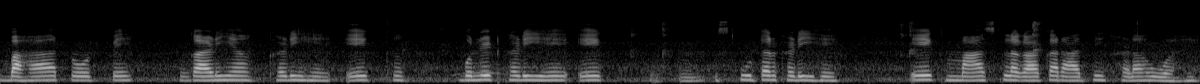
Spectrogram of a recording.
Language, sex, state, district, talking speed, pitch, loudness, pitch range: Hindi, male, West Bengal, Purulia, 115 wpm, 195 Hz, -28 LUFS, 185-205 Hz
